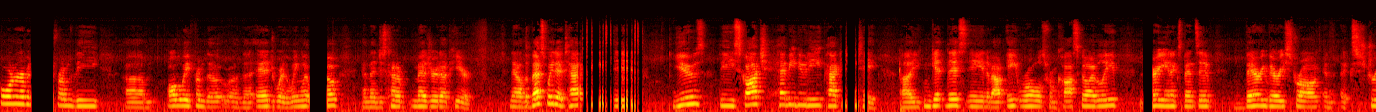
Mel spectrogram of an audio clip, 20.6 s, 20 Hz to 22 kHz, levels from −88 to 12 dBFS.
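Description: Digital broadcast dropouts hit at 0.46–0.80 s, 4.63–4.90 s, 8.66–9.63 s, 12.62–13.02 s and 17.14–17.29 s. Corrupt frames made the receiver mute, snapping sound to silence within 3 ms. The third and fourth break into scattered holes, the longest 96 and 120 ms.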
